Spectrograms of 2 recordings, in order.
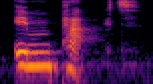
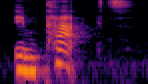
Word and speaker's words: impact: you're doing it okay the third word is impact impact so m higher pitched but if it's a verb it's impact impact packed here stress here all right the fourth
